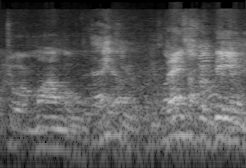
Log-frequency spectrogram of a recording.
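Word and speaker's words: Dormammu: just saying the name now you know how it's pronounced I never knew that was the pronunciation Damu thank you thanks for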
